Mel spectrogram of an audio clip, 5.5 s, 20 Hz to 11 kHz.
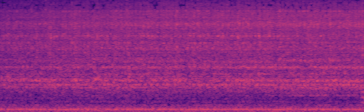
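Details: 1976 Chevrolet Nova V8 idling after repeated dead batteries, brand new alternator charging about 14.7 V, just under 15: steady, even low rumble, no knocks or misses; healthy idle, battery confirmed as the fault.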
